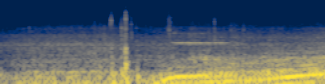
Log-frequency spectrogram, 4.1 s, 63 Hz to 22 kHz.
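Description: Ford 7.3L gas V8 in an F-250, heard from inside the cab: it runs low and quiet at a standstill, then about two seconds in the truck launches and the engine gets suddenly louder under full-throttle acceleration. A sharp click comes just before the launch.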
